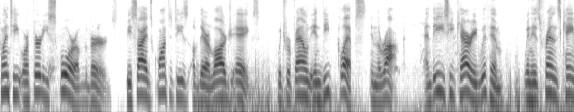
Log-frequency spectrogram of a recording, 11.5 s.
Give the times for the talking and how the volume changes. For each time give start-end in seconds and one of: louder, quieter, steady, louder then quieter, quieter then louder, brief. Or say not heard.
0.0-11.4 steady.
